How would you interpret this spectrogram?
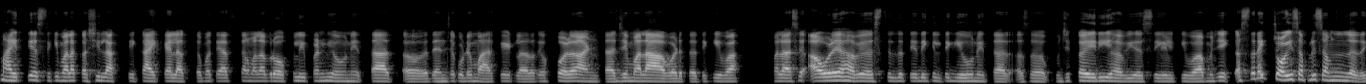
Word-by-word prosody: माहिती 180 0 +2
असते 185 -2 -4
की 185 - -7
मला 175 0 +3
कशी 165 +2 -4
लागते, 155 0 -1
काय-काय 155 0 +1
लागतं. 145 0 -1
मग 155 - -5
ते - - -5
आजकाल 155 +2 -3
मला 160 0 0
ब्रॉकली 160 +1 -3
पण 165 0 -4
घेऊन 150 -3 -5
येतात. 145 0 +1
अ, 130 -1 -3
त्यांच्या 145 +2 -5
कुठे 150 -1 -5
मार्केटला 135 -1 -2
किंवा 145 +2 -9 0.2
फळं 155 0 +4
आणतात 135 -3 +2
जे 160 - -1
मला 150 -1 +5
आवडत 140 0 0
ते - - -8
किंवा 145 0 -1 0.4
मला 155 -1 +2
असे 150 - -1
आवळे 175 +3 +6
हवे 165 -3 +3
असतील 155 +1 -3
तर - - -2
ते 160 - -4
देखील 160 0 -5
ते 160 - -4
घेऊन 155 -1 -3
येतात. 140 -2 -3
असं 140 +2 -6
म्हणजे 145 +4 -13
कैरी 165 -1 +4
हवी 145 -2 -1
असेल 140 0 -4
किंवा 140 0 0
म्हणजे 160 +4 -2
असं 260 - -2
एक - - +2
चॉईस 215 +2 +5
आपली 220 0 -1
समजून 190 -4 -1
जाते, 140 -4 +1
155 Hz, 230 wpm, -26 LUFS, 145-165 Hz, 0.4 s, आवळे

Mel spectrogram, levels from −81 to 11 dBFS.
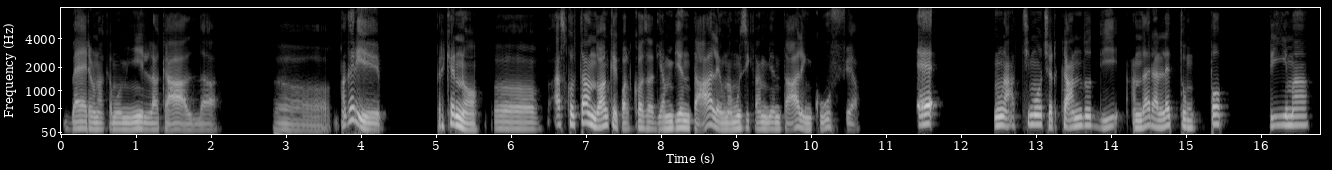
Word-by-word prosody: bere 110 +1 -3
una 105 -1 -1
camomilla 100 0 -1
calda, 90 -2 -4 0.7
uhm, 85 -5 -11
magari, 105 - +2 0.7
perché, 150 +5 -1
no, 95 - +6
uhm, 110 -2 -2
ascoltando 175 -2 +3
anche 155 -1 +3
qualcosa 110 +2 -2
di 105 +1 -6
ambientale, 115 +6 +2
una 100 0 0
musica 115 +1 -2
ambientale 105 +3 -1
in 100 -1 -2
cuffia. 125 +5 -8 0.7
E, - - +5 0.7
un 160 +1 +5
attimo, 175 +4 0
cercando 150 +1 +1
di 135 0 -6
andare 140 +6 +1
a - - +2
letto 155 +3 0
un 125 -2 -2 0.2
po' 180 0 0 0.5
prima, 165 +1 -1
115 Hz, 105 wpm, -21 LUFS, 100-155 Hz, 0.7 s, no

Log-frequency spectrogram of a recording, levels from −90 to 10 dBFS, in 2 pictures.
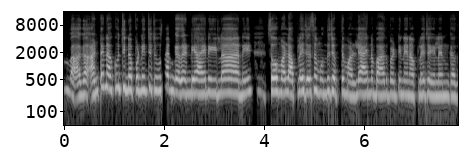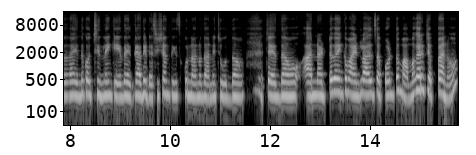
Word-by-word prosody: బాగా. 225 +2 +1
అంటే 275 +6 +1
నాకు 315 +1 +2
చిన్నప్పటి 300 -2 +2
నుంచి 295 +2 -1
చూసాను 290 +1 0
గదండీ. 255 0 +2
ఆయన 250 +2 +1
ఇలా 250 +2 +1 0.2
అని, 240 +1 -2 0.5
సో, 275 - +6 0.2
మళ్ళీ 255 0 +2
అప్లై 260 +3 +2
జేసే 265 +3 +3
ముందు 255 +1 -3
జెప్తే 265 -1 0
మళ్ళీ 220 +2 -1
ఆయన 245 +1 0
బాధ 230 0 +1
బట్టి, 235 +1 -4
నేను 230 -1 -1
అప్లై 230 +2 -4
చేయలేను 220 -1 -1
కదా! 215 0 -2 0.2
ఎందుకొచ్చిందిలే 230 0 -2
ఇంకేదైతే 220 -1 -2
అది 240 +2 0
డిసిషన్ 220 +5 -5
తీసుకున్నాను. 220 -2 -3
దాన్ని 205 +1 -3
చూద్దాం, 210 0 -2 0.6
చేద్దాము 220 0 +1 0.3
అన్నట్టుగా 225 +3 +1
ఇంక 250 - -7
మా - - +3
ఇంట్లో 230 +3 -1
వాళ్ల 235 0 +1
సపోర్ట్‌తో 230 +4 -3
మా 205 - +2
అమ్మ 225 +5 -2
గారికి 295 0 +3
చెప్పాను. 230 -4 0
235 Hz, 160 wpm, -23 LUFS, 220-255 Hz, 0.6 s, సో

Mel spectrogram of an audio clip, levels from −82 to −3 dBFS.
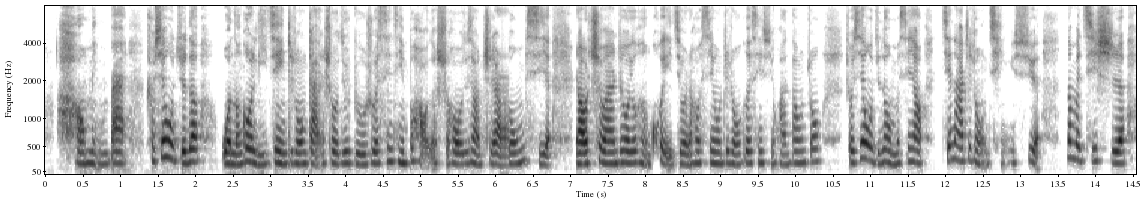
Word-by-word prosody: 好， 370 - 0
明 195 -2 -4
白。 200 0 +2 0.3
首 240 - -5
先 305 +6 +7
我 295 - +7
觉 205 - +4
得 230 +1 +6 0.3
我 200 -1 +7
能 180 -1 0
够 235 -1 +5
理 185 -3 -2
解 215 +2 +1
你 195 -2 +3
这 205 +1 -5
种 195 0 +2
感 195 0 -1
受， 205 -1 -1
就 200 +2 -2
比 195 -2 -6
如 180 - -1
说 200 +2 -1
心 215 +3 -2
情 215 -3 -1
不 235 - -5
好 240 - -3
的 - - -5
时 195 - -4
候， 195 - +2
我 190 - +1
就 195 - -6
想 205 -4 0
吃 190 - -4
点 190 - +4
儿 165 -1 -1
东 195 +4 0
西， 215 - 0 0.3
然 195 -1 +9
后 190 - +9
吃 200 +5 0
完 200 -1 +4
之 210 - -4
后 210 - +4
又 205 - +1
很 210 -2 -4
愧 - - -2
疚， 195 -2 -1
然 185 +2 -1
后 205 - 0
陷 205 0 -2
入 200 - -1
这 210 +1 -4
种 185 -2 -2
恶 205 - +2
性 210 0 -4
循 205 -1 -7
环 185 -2 -8
当 205 0 -4
中。 230 +1 -4 0.3
首 210 - -1
先 290 +7 +5
我 250 - +1
觉 200 - -7
得 225 +2 -1
我 - - +1
们 190 +2 -4
先 215 +4 -4
要 215 -3 0 0.2
接 250 - -1
纳 245 -4 0
这 245 +1 -7
种 200 -4 -4
情 205 +1 -7
绪。 225 +2 -3 0.4
那 300 - +1
么 260 -4 -1
其 235 0 -3
实， 210 -4 +3
205 Hz, 320 characters per minute, -23 LUFS, 195-225 Hz, 0.4 s, 然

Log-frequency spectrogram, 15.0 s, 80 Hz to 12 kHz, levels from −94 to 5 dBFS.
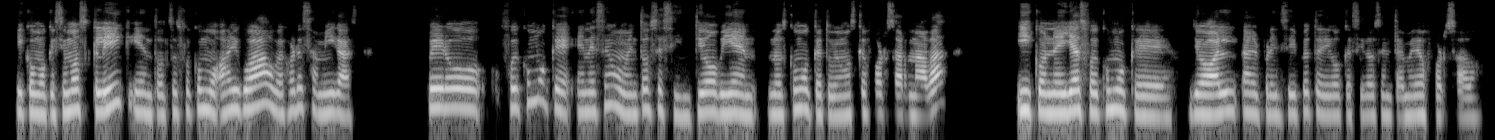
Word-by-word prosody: y 220 - -2
como 210 -1 +1
que 205 - -3
hicimos 225 +4 +1
clic, 245 +7 +4
y, 220 - -2
entonces, 205 0 -4
fue 225 - -7
como: 235 -3 0
"Ay, 230 +4 +2
guau, 265 +4 +5
mejores 230 +4 -4
amigas". 205 -3 -1 0.7
Pero 255 -1 +3
fue 255 -1 -2
como 320 0 -6
que 230 -4 -1
en 220 0 -3
ese 220 +6 -5
momento 240 -3 -2
se 235 +1 -5
sintió 210 +2 -1
bien, 205 -2 +1
no 205 0 -2
es 200 - -3
como 245 +2 0
que 205 -1 -3
tuvimos 195 +1 -5
que 215 - -5
forzar 205 -1 -4
nada, 195 +9 +3 0.7
y 235 0 +5
con 215 0 +3
ellas 215 +2 +6
fue 215 -1 +1
como 235 0 +2
que 190 -3 -2
yo 205 -1 +3
al 215 +3 +5
al 210 -2 -2
principio 200 +2 -6
te 215 - -6
digo 195 0 -6
que 195 - -10
sí 195 - -15
lo 195 0 -7
sentía 190 -1 -9
medio 195 +1 -3
forzado. 180 -1 -8
215 Hz, 195 wpm, -20 LUFS, 200-235 Hz, 0.7 s, ellas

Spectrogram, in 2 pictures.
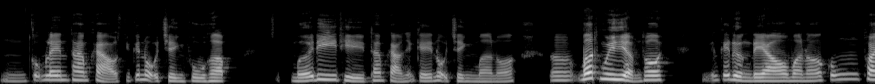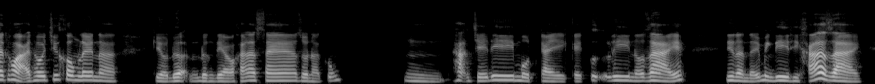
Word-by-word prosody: ừm, 150 0 -14
cũng 195 +5 -6
lên 205 0 +2
tham 200 -2 0
khảo 130 -10 0
x - - -21
những 170 - -17
cái 225 - -4
lộ 220 - 0
trình 150 -3 -4
phù 150 -1 -4
hợp. 155 0 +1 0.6
Mới 160 +3 +2
đi 220 0 +2
thì 170 -7 -1
tham 185 0 -3
khảo 160 -7 -1
những 150 +7 -11
cái 155 -3 -3
nộ 185 - -3
trình 145 -2 -7
mà 135 0 -6
nó 135 +3 -7 0.3
nó 195 +1 -5
bớt 270 +6 +8
nguy 245 -2 +7
hiểm 180 -9 +5
thôi, 205 +1 +5 0.4
những 200 - -12
cái 210 - +1
đường 185 -6 +2
đèo 160 0 +4
mà 165 0 -1
nó 165 +3 -2
cũng 235 +5 -5
thoai 220 -3 +5
thoải 215 -1 +3
thôi, 195 0 -1
chứ 220 - -5
không 210 -2 0
lên 195 -1 +1
nà 160 -4 -4 0.4
kiểu 150 -3 -4
đường- 160 -1 -2
đường 150 -2 -5
đèo 145 -1 -2
khá 160 - -3
là 185 - +1
xa. 175 -1 -1
Rồi 160 -2 -4
là 140 -2 -8
cũng, 175 +8 -11 0.6
ừm, 150 -6 -11
hạn 195 -5 -3
chế 165 0 -4
đi 200 +1 -1
một 170 -4 -4
ngày 140 -3 -4
cái 145 - -7
cự 190 - -7
ly 190 0 -1
nó 165 -1 -4
dài 165 -4 +4
ấy. 195 - -1 0.4
Như 190 - -1
lần 170 -3 -1
đấy 150 +3 -4
mình 195 -4 -3
đi 180 0 +1
thì 160 -2 -7
khá - - -1
là 275 -1 +8
dài, 155 - +3
175 Hz, 250 wpm, -23 LUFS, 155-195 Hz, 0.6 s, bớt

